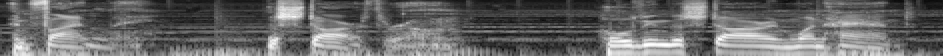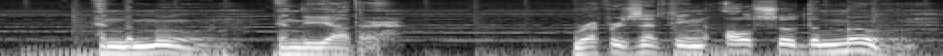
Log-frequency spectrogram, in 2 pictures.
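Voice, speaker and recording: A man's voice: fairly low pitch, very animated, unhurried, pauses often, darkish tone, faint music behind. A man narrating a fantasy audio drama in a scripted, dramatic storytelling style.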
